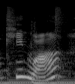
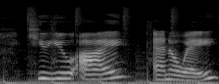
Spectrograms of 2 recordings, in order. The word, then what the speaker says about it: quinoa: about grains for example quinoa q-u-i-n-o-a quinoa um most people pronounce that wrong it's kind of fun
